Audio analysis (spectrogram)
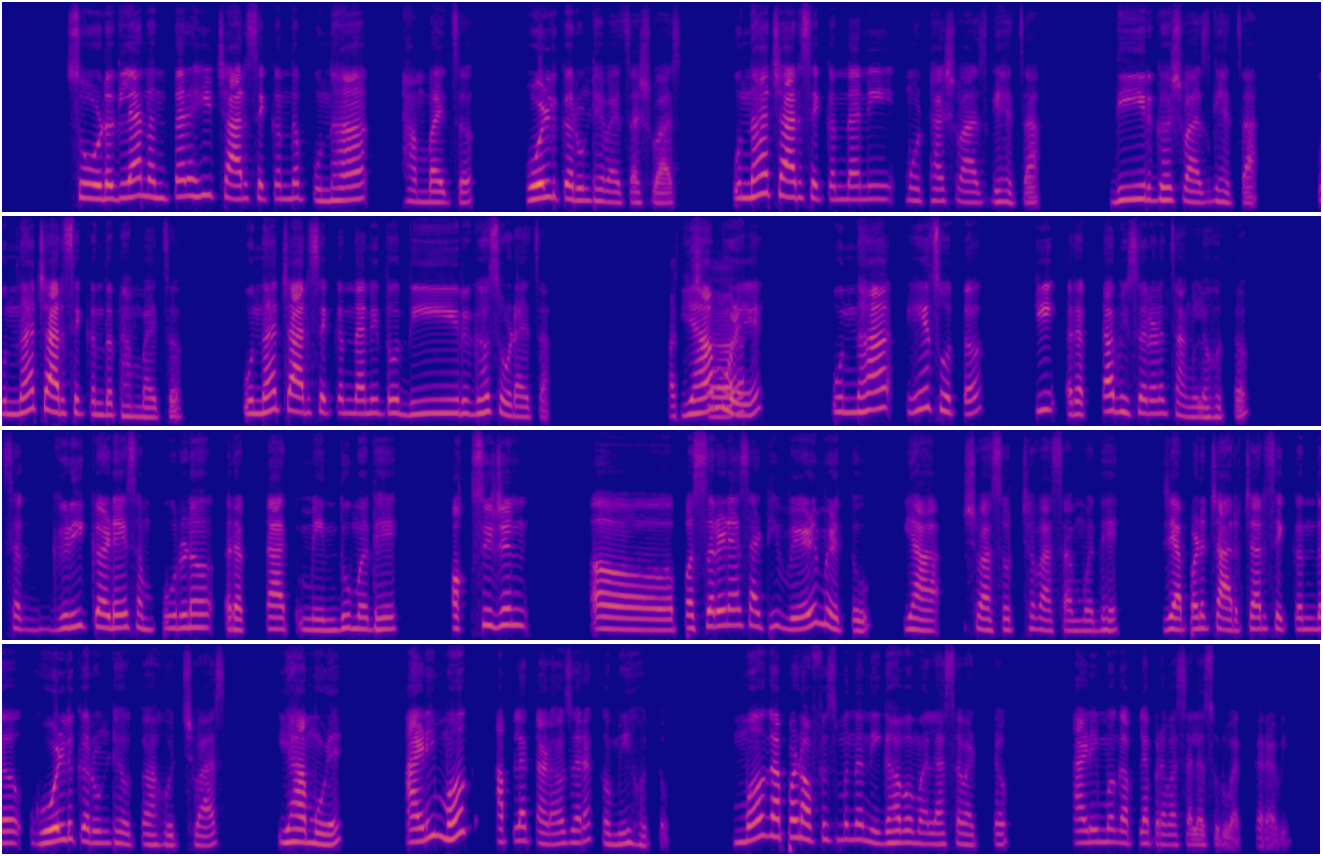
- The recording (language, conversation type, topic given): Marathi, podcast, तणावाच्या वेळी श्वासोच्छ्वासाची कोणती तंत्रे तुम्ही वापरता?
- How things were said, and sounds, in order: stressed: "दीर्घ"; tapping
